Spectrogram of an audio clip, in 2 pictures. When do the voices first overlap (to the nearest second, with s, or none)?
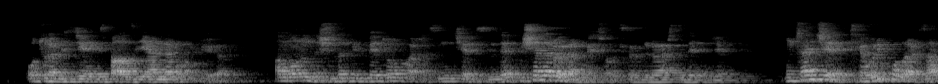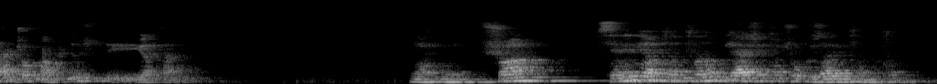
none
